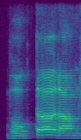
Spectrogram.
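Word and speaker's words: भोक्तारम्: सबसे पहला जो शब्द है भोक्तारम, कई भोक्ता। बार ये प्रोनाउंसिएशन में हम भोक्ता राम कहते हैं, लेकिन उस प्रोनाउंसिएशन करते सुनाई ऐसा देता है कि वो राम सुनाई दे रहा है, लेकिन वो लिखा हुआ है भोक्तारम यज्ञ तपसाम सर्वलोक महेश्वरम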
